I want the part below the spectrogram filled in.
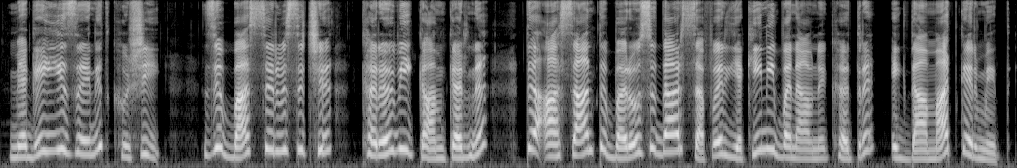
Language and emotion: Kashmiri, happy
